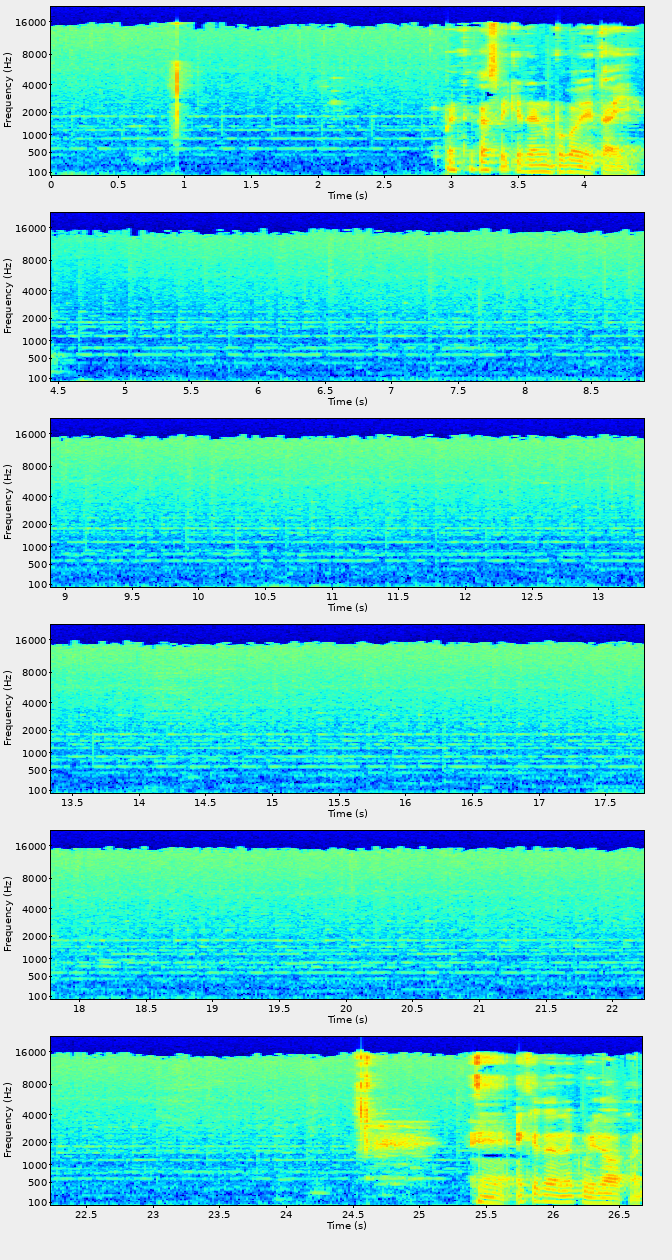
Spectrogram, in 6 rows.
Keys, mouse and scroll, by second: 2.6 e, 6.1 r, 10.8-12.7 drag, 12.3 middle click, 12.7 middle click, 14.6 e, 17.7 r, 19.3-21.3 drag, 23.3 s, 26.3 s.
